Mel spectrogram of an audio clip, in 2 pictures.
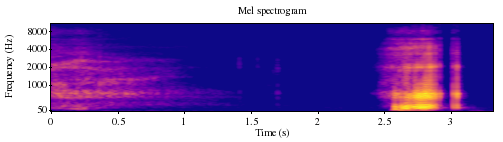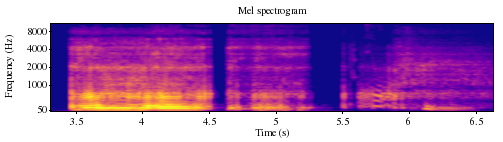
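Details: Dog sleeping in its bed: irregular loud, rattling snorts and grunts separated by pauses; snoring.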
